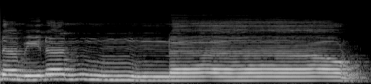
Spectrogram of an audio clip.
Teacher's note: جب را پر وقف کریں گے تو را ساکن ہو جائے گا، تو اس را کو بھی منہ بھر کے پڑھیں گے۔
